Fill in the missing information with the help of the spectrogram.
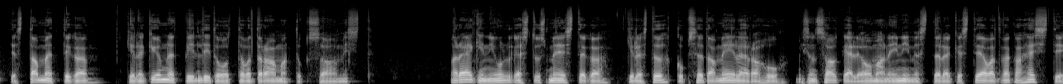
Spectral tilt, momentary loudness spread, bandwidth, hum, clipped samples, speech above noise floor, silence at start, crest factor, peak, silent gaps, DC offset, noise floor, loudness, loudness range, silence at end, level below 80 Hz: -6.5 dB/octave; 7 LU; 15 kHz; none; under 0.1%; 48 dB; 0.1 s; 18 dB; 0 dBFS; none; under 0.1%; -66 dBFS; -19 LUFS; 2 LU; 0 s; -36 dBFS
